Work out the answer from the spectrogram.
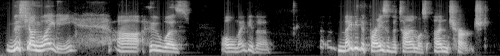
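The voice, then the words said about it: Mild Southern US accent. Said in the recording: “I carry a Southern accent, but there are Southern accents much deeper than mine.”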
